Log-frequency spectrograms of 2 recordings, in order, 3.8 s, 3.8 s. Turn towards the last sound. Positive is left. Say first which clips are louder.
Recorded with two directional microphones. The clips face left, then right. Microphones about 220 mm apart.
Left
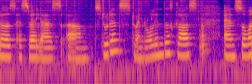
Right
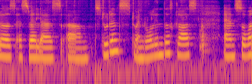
# right 3 dB
turn(degrees=-30)  # may be behind; listen again after turning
